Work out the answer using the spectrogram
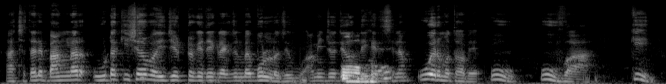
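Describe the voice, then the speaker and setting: A man teaching a live online language class over a video call, repeating words slowly and breaking them into syllables. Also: high voice, animated, warm tone.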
